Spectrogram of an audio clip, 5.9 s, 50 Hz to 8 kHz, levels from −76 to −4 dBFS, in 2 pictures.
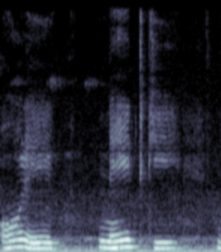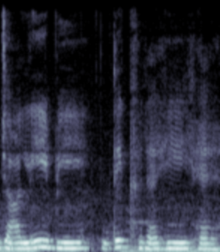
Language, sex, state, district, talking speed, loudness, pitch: Hindi, male, Madhya Pradesh, Dhar, 90 wpm, -15 LUFS, 180 Hz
